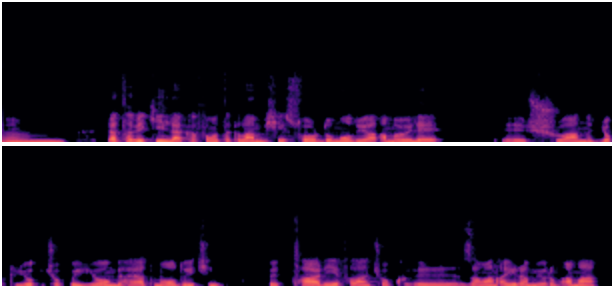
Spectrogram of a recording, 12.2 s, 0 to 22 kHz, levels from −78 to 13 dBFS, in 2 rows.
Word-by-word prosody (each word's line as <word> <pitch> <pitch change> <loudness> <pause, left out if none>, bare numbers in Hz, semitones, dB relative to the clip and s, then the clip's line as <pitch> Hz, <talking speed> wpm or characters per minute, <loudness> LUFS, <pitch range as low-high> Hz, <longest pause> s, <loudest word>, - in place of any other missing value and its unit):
ımm, 245 0 -2 0.4
ya, 150 +1 +5
tabii 155 -8 +3
ki - - +2
illa 135 -2 +5
kafama 145 0 -2
takılan 135 -3 +2
bir 125 - -8
şeyi 140 +3 -4
sorduğum 135 -1 0
oluyor 130 -2 +2
ama, 125 -1 +1
öyle, 125 0 +1 0.6
eee, 105 +1 -3
şu 130 +3 -5
an 125 -1 +2
yok 125 +1 -1
yo 125 +1 +1
çok 135 -2 -8
bi 125 -4 0
yoğun 125 +2 +2
bir 130 - 0
hayatım 130 -1 -1
olduğu 125 +1 +1
için, 255 - -4 0.4
böyle, 115 -1 -3
tarihe 130 +1 +4
falan 135 0 0
çok, 130 -1 -8
eee, 110 -1 -2
zaman 115 +3 0
ayıramıyorum. 125 -2 0
Ama, 125 +1 +2
130 Hz, 160 wpm, -24 LUFS, 125-140 Hz, 0.6 s, ya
